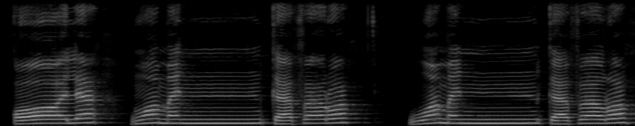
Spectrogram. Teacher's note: والیوم الآخر قال ومن کفر، ومن، یہاں دیکھیں نون ساکن ہے، نون ساکن کے بعد کاف آ رہا ہے، کاف جو ہے اقفا کا ورڈ ہے، تو یہاں پر اقفا ہوگا، ہم نون ساکن کی آواز کو ناک میں چھپائیں گے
